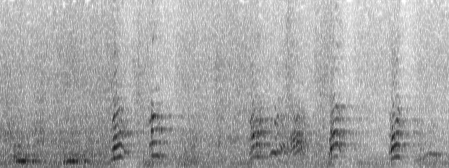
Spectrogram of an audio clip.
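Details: Matted Shih Tzu being dried and de-matted, a dog with no tolerance for discomfort that bites when in pain; five sharp, harmonic yelping whimpers come in short bursts roughly every second over the steady hum of a dryer.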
